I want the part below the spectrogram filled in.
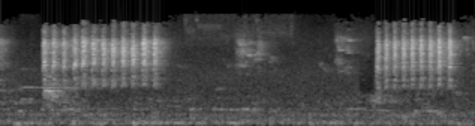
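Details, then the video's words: Two bursts of fast, grating, repeated notes from a kingfisher, each lasting about a second and a half, separated by quieter faint chatter; the recording is meant for teaching captive songbirds. "suara burung tengkek"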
